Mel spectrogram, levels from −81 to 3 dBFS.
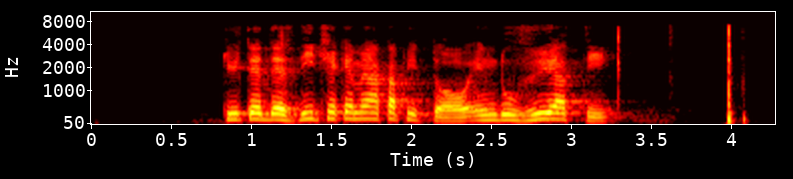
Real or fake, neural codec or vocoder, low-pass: real; none; 7.2 kHz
